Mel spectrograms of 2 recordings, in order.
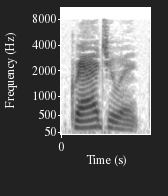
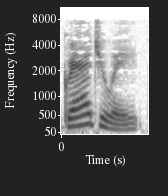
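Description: First: The final syllable has a reduced vowel. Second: The final syllable has a full 'ate' vowel. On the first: It is used as a noun or adjective. "completely reduced" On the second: It is used as a verb. "it's a full A sound"

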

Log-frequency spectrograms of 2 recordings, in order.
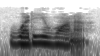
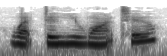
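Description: First: The words are run together and reduced. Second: Each word is said fully and separately.

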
